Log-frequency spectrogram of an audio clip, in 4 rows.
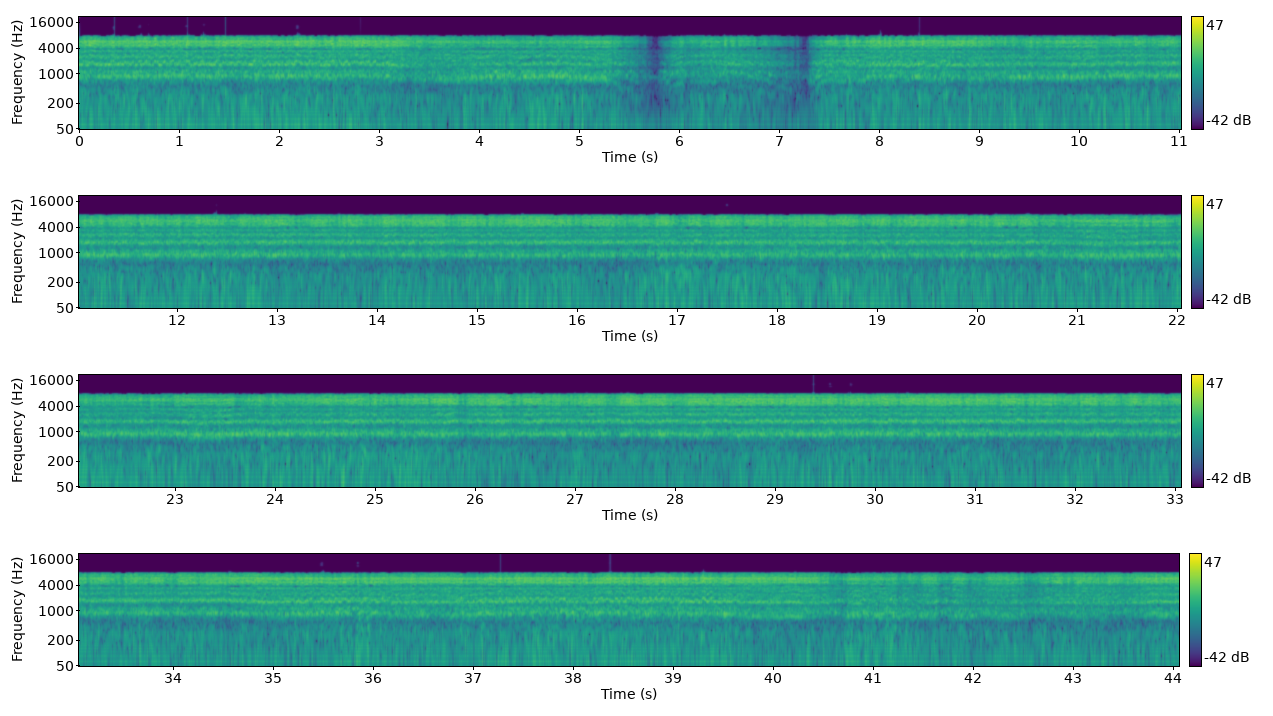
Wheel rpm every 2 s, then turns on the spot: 190, 190, 160, 70, 200, 230, 230, 230, 230, 230, 220, 230, 230, 240, 230, 230, 240, 220, 200, 200, 200, 200.
none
